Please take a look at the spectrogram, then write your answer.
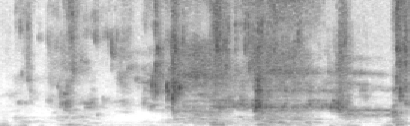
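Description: Jars and a spoon washed under a running tap, a steady close splash and gurgle of water with small clinks and drips throughout.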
